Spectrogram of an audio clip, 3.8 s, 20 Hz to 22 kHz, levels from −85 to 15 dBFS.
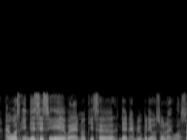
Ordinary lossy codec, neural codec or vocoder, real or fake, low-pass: none; none; real; 7.2 kHz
